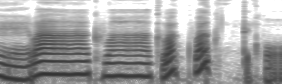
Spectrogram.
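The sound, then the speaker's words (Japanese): A voice imitates crow caws, as crow-role dancers call in the Ainu whale dance of the Shiranuka region, drawing out two long harmonic calls, then three short clipped caws in quick succession, clear with no other sounds. “あのカラスの鳴き声をね言いながら寄ってきてちょっと肉くれってこう周りをワイワイしているとあの解体しているおばさんたちがお肉のね切れ端をポンと後ろに投げるんですよ。”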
